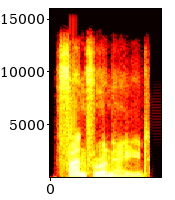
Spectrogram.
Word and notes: fanfaronade: British English

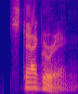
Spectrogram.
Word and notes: Staggering: American English

